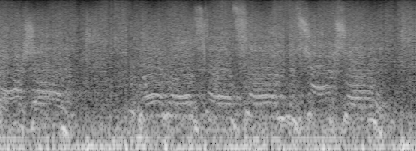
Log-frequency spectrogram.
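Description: Experimental industrial punk noise music: a dense, heavy low end under wavering pitched tones, with repeated loud hits.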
